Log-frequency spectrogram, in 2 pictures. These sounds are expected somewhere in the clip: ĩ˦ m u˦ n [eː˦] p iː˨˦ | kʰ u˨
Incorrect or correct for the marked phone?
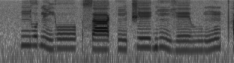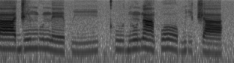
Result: incorrect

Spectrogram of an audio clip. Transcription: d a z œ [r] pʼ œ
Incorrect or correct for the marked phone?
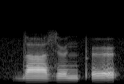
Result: incorrect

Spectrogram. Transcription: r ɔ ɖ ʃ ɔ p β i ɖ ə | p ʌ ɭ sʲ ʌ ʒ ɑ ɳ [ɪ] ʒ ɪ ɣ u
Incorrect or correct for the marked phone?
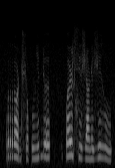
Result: correct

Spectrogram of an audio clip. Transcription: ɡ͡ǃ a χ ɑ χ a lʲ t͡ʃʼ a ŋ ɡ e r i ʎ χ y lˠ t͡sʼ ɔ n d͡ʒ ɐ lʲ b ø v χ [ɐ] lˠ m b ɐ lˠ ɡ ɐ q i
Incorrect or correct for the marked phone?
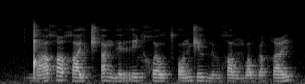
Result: incorrect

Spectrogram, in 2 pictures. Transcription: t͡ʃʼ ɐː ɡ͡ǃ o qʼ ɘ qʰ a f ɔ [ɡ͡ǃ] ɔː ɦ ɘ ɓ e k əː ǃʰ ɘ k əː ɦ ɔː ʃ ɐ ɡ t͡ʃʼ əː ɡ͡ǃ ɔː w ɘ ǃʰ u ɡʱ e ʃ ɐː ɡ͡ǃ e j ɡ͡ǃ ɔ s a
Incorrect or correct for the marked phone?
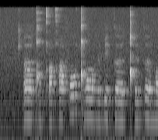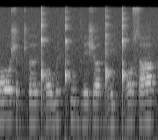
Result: correct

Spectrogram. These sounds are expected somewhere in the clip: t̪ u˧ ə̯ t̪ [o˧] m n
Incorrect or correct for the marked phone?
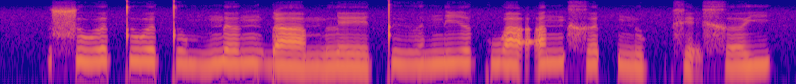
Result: incorrect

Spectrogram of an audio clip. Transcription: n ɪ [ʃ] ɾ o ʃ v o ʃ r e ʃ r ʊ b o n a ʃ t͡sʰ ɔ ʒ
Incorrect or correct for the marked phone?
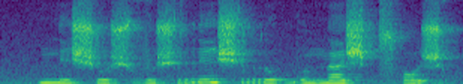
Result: correct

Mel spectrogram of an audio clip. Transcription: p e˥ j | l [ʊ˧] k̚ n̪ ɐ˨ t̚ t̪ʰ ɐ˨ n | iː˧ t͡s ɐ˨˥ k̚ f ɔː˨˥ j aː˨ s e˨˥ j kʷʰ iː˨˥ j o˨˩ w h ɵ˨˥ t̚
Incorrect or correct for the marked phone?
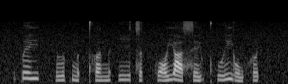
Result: incorrect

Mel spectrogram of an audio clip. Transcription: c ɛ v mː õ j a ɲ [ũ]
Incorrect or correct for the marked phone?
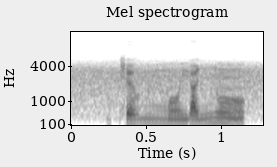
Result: incorrect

